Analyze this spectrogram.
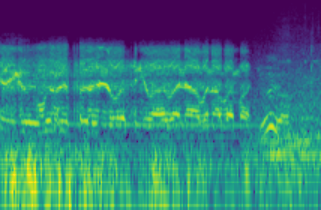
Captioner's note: sound of radio voice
